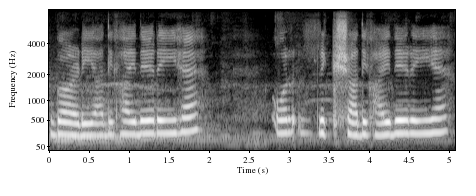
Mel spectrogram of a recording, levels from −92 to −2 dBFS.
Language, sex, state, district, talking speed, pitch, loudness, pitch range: Hindi, female, Uttar Pradesh, Saharanpur, 130 wpm, 245 Hz, -14 LUFS, 230-255 Hz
